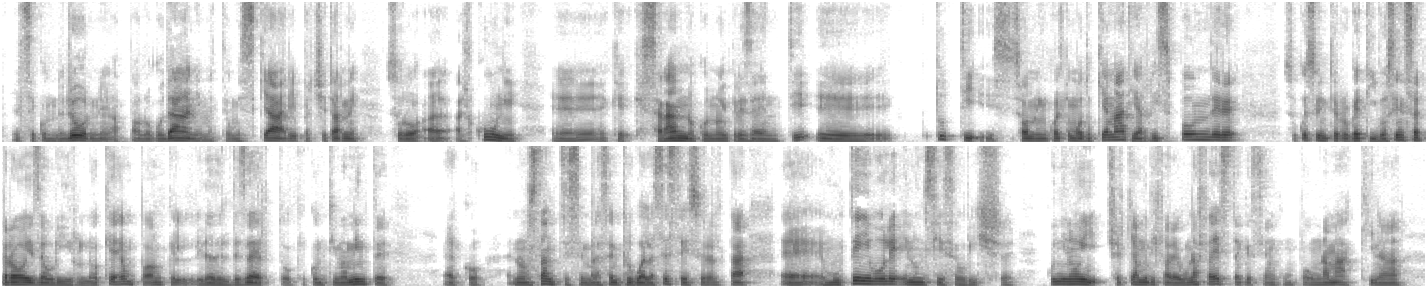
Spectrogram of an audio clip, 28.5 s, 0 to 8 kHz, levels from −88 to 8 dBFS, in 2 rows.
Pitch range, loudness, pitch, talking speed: 105-130 Hz, -23 LUFS, 115 Hz, 160 wpm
